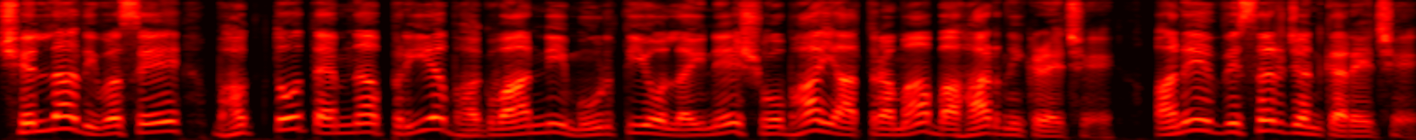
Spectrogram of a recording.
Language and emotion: Gujarati, neutral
